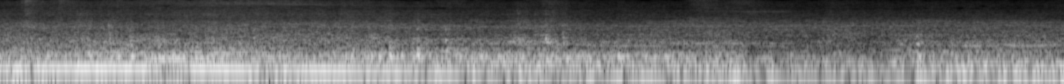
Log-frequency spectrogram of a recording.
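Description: Diesel commuter train running past at close range and pulling away, its low engine hum strong at first and fading after about two seconds, over the rumble of the cars on the track.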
